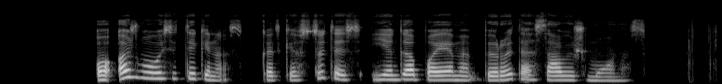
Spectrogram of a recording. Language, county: Lithuanian, Vilnius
